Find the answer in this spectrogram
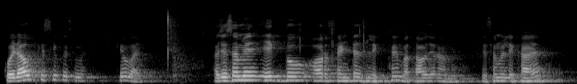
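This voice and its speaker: A young man with a Hindi accent teaching a grammar lesson, explaining step by step, asking students questions and reading example sentences out slowly. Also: on the high side, fairly even intonation, a little mellow.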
